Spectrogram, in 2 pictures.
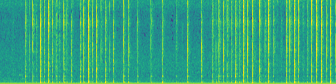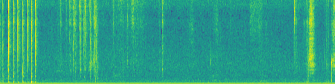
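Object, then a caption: Small plastic perfume spray bottle with liquid. A small pink plastic Body Fantasies perfume spray bottle with liquid inside, held in the hand, is tapped with fingernails on its body and cap. Quick, dry clicking taps come in a rapid irregular run for about seven and a half seconds over a steady low hum, then stop, leaving only a few faint handling sounds.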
